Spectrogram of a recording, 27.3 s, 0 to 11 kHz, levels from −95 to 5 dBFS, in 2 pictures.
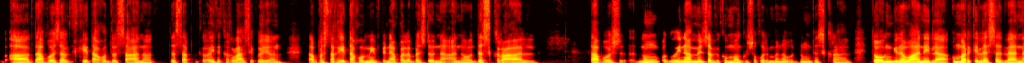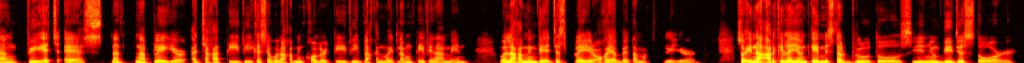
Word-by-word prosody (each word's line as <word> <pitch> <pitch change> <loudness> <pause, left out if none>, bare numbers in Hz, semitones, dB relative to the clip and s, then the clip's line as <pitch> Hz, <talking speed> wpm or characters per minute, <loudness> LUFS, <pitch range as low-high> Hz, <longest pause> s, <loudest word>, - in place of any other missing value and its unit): Ah, 135 +1 +3
tapos 170 0 -1
nagkikita 155 0 -3
ko 160 - -5
do'n 155 0 -7
sa 145 - -1
ano, 130 -2 -5 0.2
ta's 150 -2 -8
sabi 150 -2 -5
ko, 150 - -8
"Ay 215 - -2
nag 205 - -8
kaklase 175 -4 -4
ko 145 - -3
yun." 120 -3 -5 0.3
Tapos 135 +2 -4
nakita 150 0 0
ko 140 -1 -3
may 135 -1 +1
pinapalabas 130 -1 -3
do'n 125 0 -2
na 110 - -7
ano 130 +4 -4
The 130 0 0
Scroll, 120 +1 -1 0.7
tapos 150 -1 0 0.2
nung 175 +3 -1
pag-uwi 175 0 -1
namin 165 -2 +4
sabi 155 0 0
ko, 165 - -2
"Ma 180 +1 +1
gusto 165 -1 -9
ko 165 - -4
rin 160 - -4
manood 155 -3 -3
nung 160 0 -2
The 150 - -6
Scroll." 135 0 -10 0.3
So, 150 - +6
ang 155 +1 +5
ginawa 155 -1 +6
nila 130 -6 +3
umarkila 150 0 +4 0.4
ng 125 0 0 0.2
VHS 140 -3 0
na 140 - +2 0.2
na 135 -1 +4
player 130 -5 0
at 140 -1 -4
saka 145 0 -2
TV, 120 +1 -5
kasi 150 0 -2
wala 140 -1 -1
kaming 145 0 -3
color 130 -1 -1
TV, 110 -3 -5
black 120 - -5
and 125 - -3
white 125 -2 -5
lang 120 0 -3
ang 120 - -15
TV 120 -1 -5
namin, 100 0 -5 0.5
wala 140 +2 +7
kaming 150 -2 +5
VHS 130 -1 0
player 120 0 +1
o 110 - -4
kaya 125 -3 +2
Betamax 110 -1 -6 0.2
player. 100 +1 -9 0.6
So 170 - +6
inaarkila 170 -2 +7
yun 140 -1 +5
kay 165 - +7
Mister 160 -1 +3
Bruto's 145 +4 -2
yun 150 +2 +2
yung - - +2
video 135 +2 +4
store. 120 -4 -4
140 Hz, 180 wpm, -24 LUFS, 125-155 Hz, 0.7 s, wala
